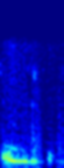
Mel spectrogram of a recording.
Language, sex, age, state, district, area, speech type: Odia, female, 30-45, Odisha, Sundergarh, urban, conversation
